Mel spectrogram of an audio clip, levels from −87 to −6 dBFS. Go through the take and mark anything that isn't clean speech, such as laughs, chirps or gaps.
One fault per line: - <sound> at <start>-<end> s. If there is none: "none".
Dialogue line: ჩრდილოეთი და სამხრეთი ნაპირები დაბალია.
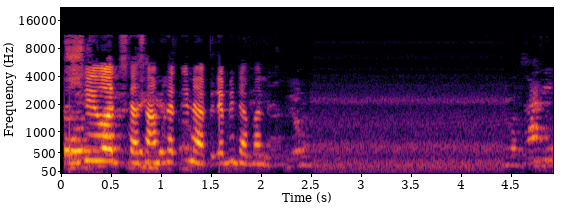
none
